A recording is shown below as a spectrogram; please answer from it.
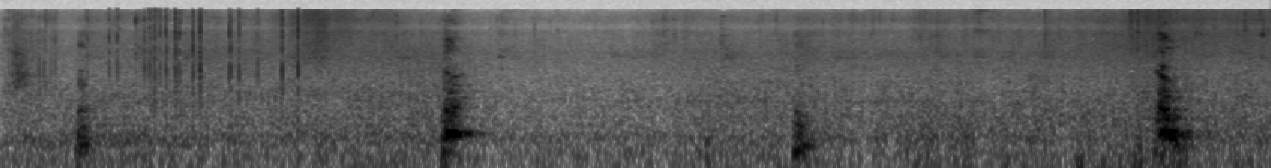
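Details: Boerboel puppy on guard, giving four short, sharp single barks spaced roughly two to three seconds apart, with a quiet background between them.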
